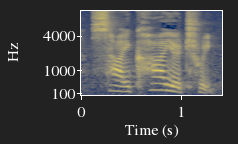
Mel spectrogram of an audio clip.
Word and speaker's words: psychiatry: sous l'angle prononciation et vous allez par exemple écrire S a I Trema K a I Trema e u t r I et comme ça quand je lit les lettres que je viens de vous énoncer on va bien dire psychiatry on note au passage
